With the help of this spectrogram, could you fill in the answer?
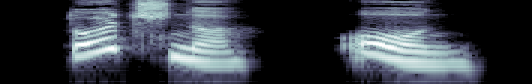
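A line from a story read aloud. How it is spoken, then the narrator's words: Uncertain deep voice. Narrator (Russian): Неуверенно пробасил голос с левого боку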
